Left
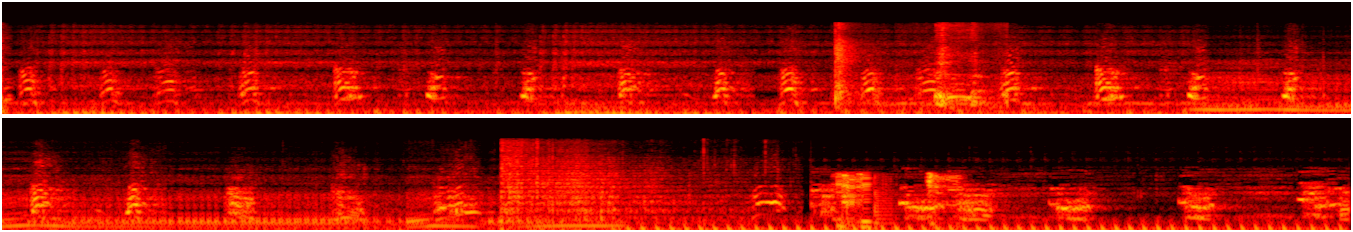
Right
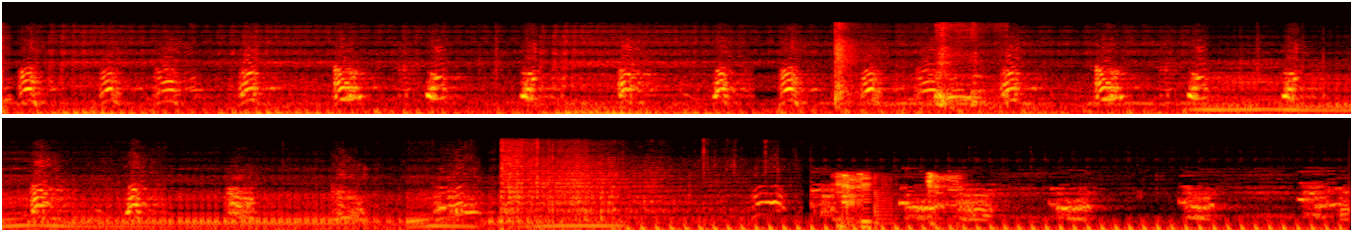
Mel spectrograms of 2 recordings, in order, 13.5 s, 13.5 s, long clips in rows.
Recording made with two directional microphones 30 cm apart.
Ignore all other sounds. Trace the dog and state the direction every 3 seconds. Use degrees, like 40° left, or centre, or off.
50° right, 30° right, 10° right, 10° left, 20° left.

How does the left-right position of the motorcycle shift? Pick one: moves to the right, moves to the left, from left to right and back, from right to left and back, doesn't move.
doesn't move.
